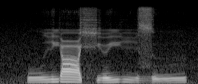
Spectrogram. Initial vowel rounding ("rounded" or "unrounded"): rounded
